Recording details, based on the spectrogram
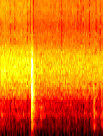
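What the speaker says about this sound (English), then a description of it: "Give that another good stir here." Seasoned ground meat sizzling steadily in a frying pan for stuffed bell peppers, with one brief scrape of a stir near the start and another faint one later, close and continuous.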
